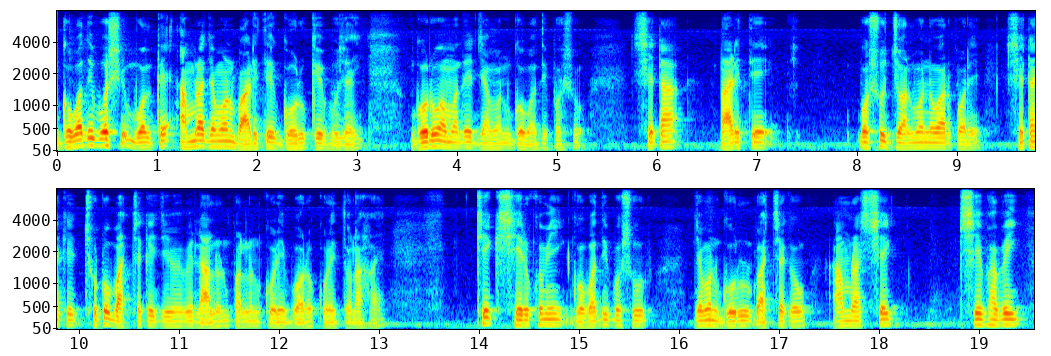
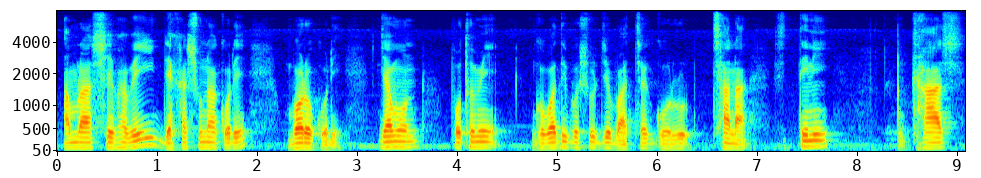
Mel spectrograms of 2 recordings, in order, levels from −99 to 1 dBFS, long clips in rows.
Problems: constant background noise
